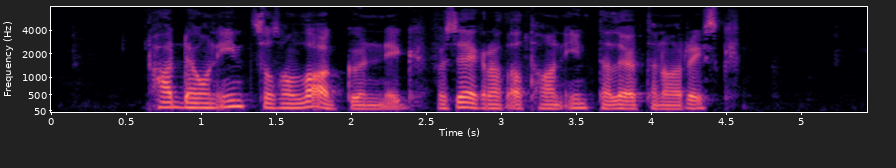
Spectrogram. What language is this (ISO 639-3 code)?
swe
